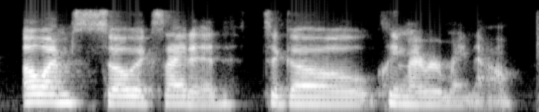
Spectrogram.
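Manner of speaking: sarcastic, insincere, over-sold fake excitement. Showing how tone changes meaning of words: sarcastic fake excitement. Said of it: "I don't sound super excited".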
